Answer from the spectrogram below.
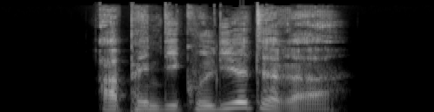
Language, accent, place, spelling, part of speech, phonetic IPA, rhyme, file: German, Germany, Berlin, appendikulierterer, adjective, [apɛndikuˈliːɐ̯təʁɐ], -iːɐ̯təʁɐ, De-appendikulierterer.ogg
- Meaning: inflection of appendikuliert: 1. strong/mixed nominative masculine singular comparative degree 2. strong genitive/dative feminine singular comparative degree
